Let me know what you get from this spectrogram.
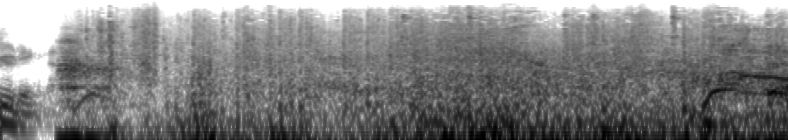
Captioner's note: guns booming; guns clacking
